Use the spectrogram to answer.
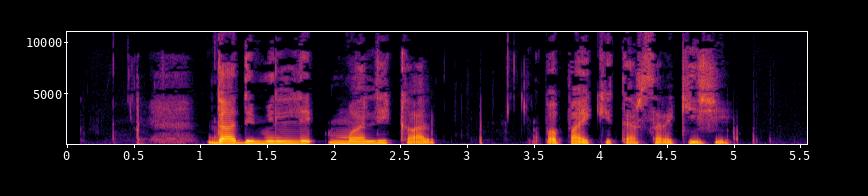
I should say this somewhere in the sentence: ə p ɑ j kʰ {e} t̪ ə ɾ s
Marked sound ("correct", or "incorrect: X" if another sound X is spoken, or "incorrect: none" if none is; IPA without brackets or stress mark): correct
